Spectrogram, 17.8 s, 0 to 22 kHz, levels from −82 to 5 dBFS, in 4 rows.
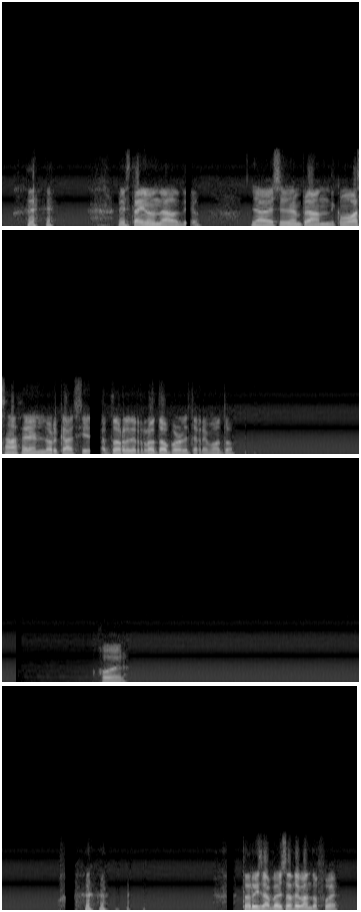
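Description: Throughout the clip a thin, steady DECT cordless phone buzz sits about 30 dB under the speech. A nearby handset or base is bursting every 10 ms, and the audio circuit rectifies those pulses into a 100 Hz tone with a dense comb of harmonics. That harsh, gritty edge sets it apart from smoother 50 or 60 Hz mains hum.

Lost AMR speech frames break through at 2.29–2.42 s, 5.55–5.76 s, 9.09–9.41 s, 14.17–14.32 s and 16.19–16.30 s. Frames failing their checksum force the decoder to reuse the last pitch and vocal tract settings at falling gain. Rather than a hard cut, each multi-frame run drops to near silence within two frames. The 5.55 s run is the longest gap at 140 ms, while 9.09 s is only a brief dip. Each time, the speech resumes weak or rough within the light AMR-WB coding.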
